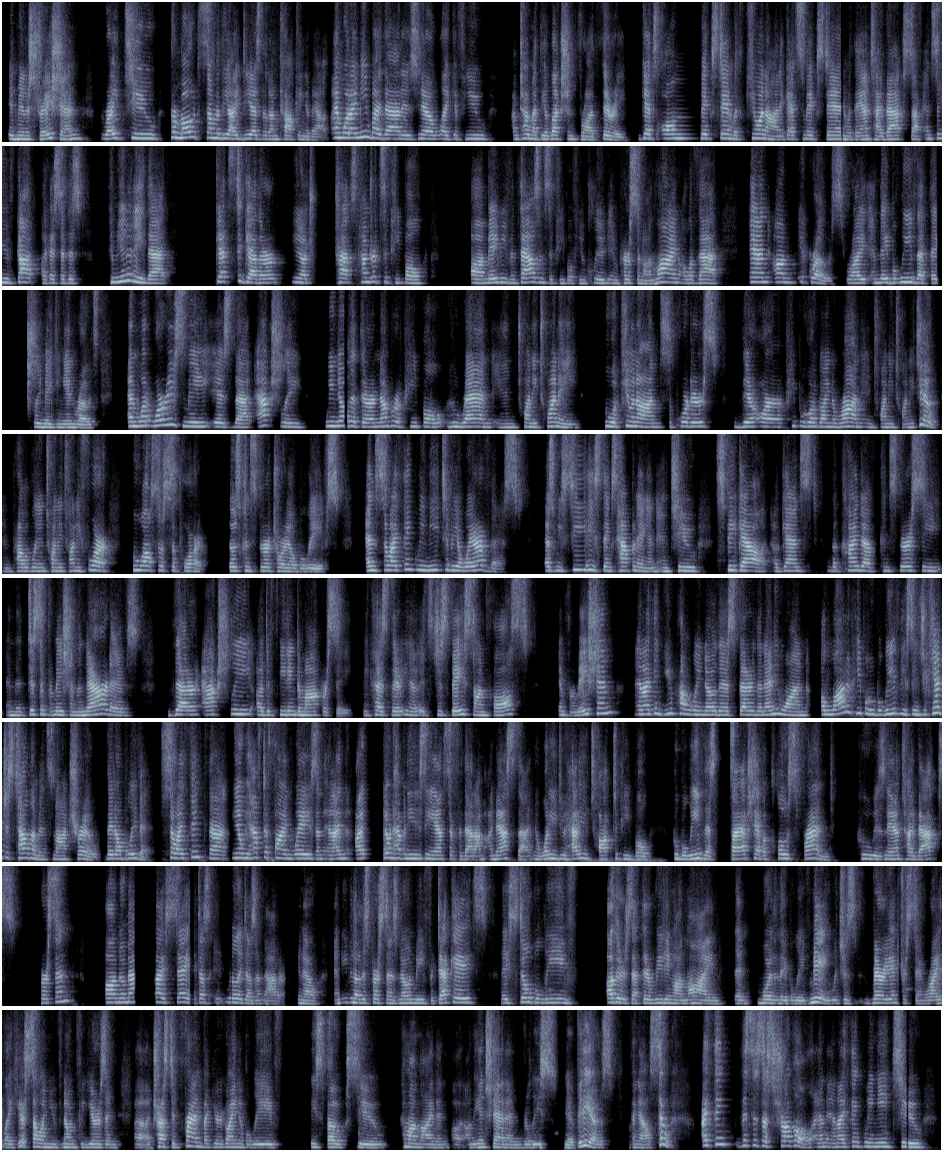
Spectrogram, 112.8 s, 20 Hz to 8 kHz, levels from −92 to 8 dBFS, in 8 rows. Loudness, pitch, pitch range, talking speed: -24 LUFS, 220 Hz, 200-240 Hz, 190 wpm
